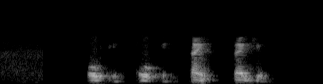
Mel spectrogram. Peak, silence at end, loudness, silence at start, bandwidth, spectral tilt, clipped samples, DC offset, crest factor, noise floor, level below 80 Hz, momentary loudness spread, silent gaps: -10 dBFS; 0.55 s; -30 LUFS; 0.9 s; 4 kHz; -9.5 dB/octave; under 0.1%; under 0.1%; 22 dB; -59 dBFS; -66 dBFS; 16 LU; 2.24-2.31 s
